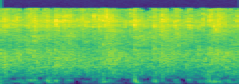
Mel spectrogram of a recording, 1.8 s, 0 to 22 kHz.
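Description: An audience applauding a couple married 54 years, a dense, steady wash of clapping that holds at an even level for the whole stretch with no voices breaking through.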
